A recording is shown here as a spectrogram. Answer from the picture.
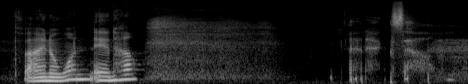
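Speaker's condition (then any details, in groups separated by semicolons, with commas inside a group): No condition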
